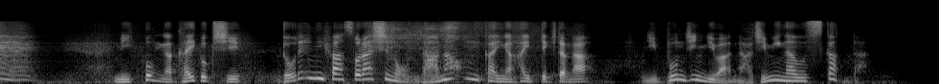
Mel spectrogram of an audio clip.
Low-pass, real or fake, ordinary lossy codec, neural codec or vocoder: none; fake; none; codec, 16 kHz, about 1 kbps, DyCAST, with the encoder's durations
